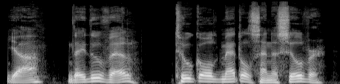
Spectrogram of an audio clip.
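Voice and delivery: put-on thick Swedish accent, proud; heavy Swedish accent, blunt and proud. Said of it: "his Swedish accent thick".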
